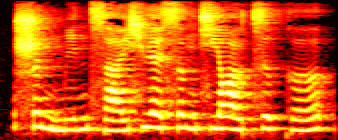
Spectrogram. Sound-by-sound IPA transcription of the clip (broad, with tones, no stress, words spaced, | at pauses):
ʂə˥˩nmi˧˥n sa˧˥ɪ̯ɕɥɛ˥˧sɤ˥˧ŋ ɕjɑ˥˧ʊ̯t͡sɹ̩˥˩kɤ˧˥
